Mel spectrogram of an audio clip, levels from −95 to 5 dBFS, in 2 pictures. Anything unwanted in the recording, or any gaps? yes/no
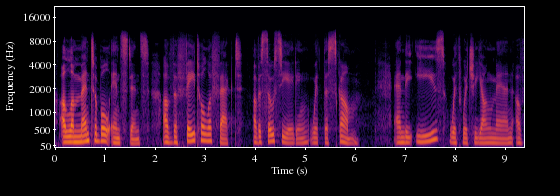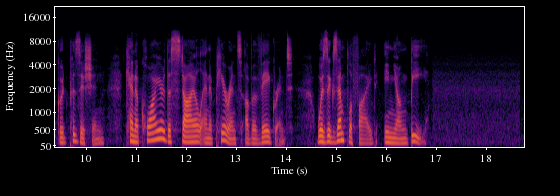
no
